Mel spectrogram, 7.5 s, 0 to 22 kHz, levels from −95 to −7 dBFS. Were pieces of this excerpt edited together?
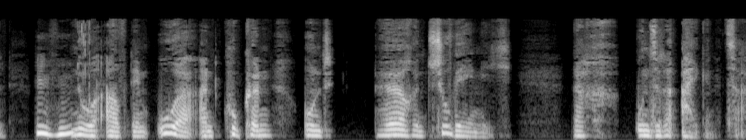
no; 0 cuts

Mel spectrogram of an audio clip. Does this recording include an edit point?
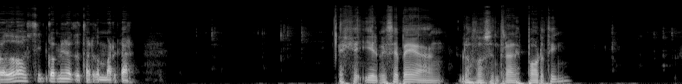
yes; 3 cuts; at 3.8 s, 4.5 s, 5.2 s

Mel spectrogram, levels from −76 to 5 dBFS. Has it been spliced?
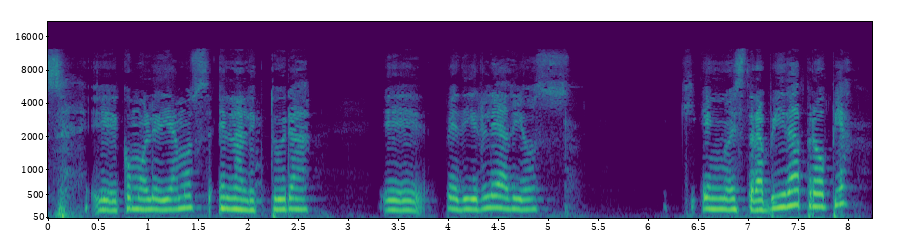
yes; 1 cut; at 3.9 s

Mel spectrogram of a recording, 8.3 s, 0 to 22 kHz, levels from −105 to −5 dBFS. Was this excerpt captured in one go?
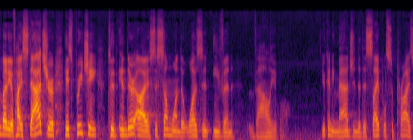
yes; 0 cuts

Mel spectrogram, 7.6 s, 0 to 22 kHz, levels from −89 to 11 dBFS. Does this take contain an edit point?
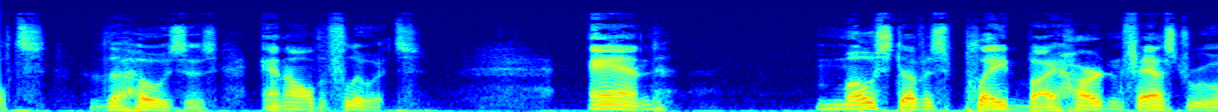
no; 0 cuts

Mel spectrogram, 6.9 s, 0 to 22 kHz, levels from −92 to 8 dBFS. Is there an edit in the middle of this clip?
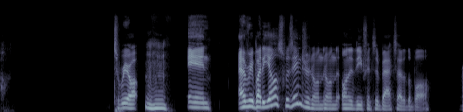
yes; 3 cuts; at 1.7 s, 2.1 s, 4.8 s

